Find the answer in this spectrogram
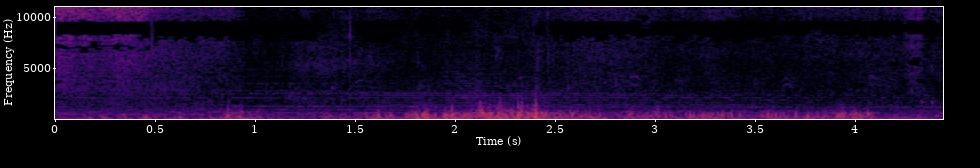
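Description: Background music, with a burst of close, irregular rustling and crackling about halfway through.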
